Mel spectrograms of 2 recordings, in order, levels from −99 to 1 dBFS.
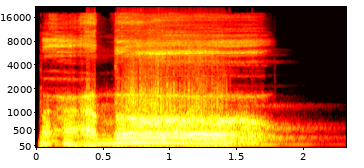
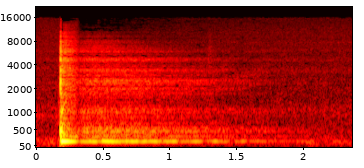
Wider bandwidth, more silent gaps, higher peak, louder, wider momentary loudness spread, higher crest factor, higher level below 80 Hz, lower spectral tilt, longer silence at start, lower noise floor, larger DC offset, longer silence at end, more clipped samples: first, 19.5 kHz vs 12.5 kHz; neither; first, 0 dBFS vs -4 dBFS; first, -7 LUFS vs -28 LUFS; second, 9 LU vs 24 LU; second, 8 dB vs 26 dB; first, -32 dBFS vs -68 dBFS; about the same, -5.5 dB/octave vs -5.5 dB/octave; second, 0 s vs 0.15 s; second, -40 dBFS vs -55 dBFS; neither; second, 0.5 s vs 0.7 s; first, 6% vs under 0.1%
